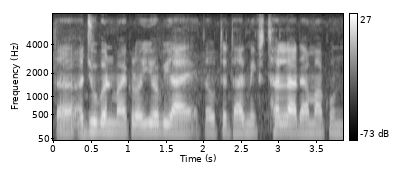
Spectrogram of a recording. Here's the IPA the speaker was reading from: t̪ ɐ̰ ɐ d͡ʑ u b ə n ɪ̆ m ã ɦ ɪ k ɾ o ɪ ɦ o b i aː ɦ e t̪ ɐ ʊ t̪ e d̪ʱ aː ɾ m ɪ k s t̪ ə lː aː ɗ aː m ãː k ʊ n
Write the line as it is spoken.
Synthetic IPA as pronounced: t̪ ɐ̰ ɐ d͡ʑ u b ə n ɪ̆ m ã ɦ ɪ k ɽ o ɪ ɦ o b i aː ɦ e t̪ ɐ ʊ t̪ e d̪ʱ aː ɾ m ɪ k s t̪ʰ ə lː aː ɗ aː m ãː k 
